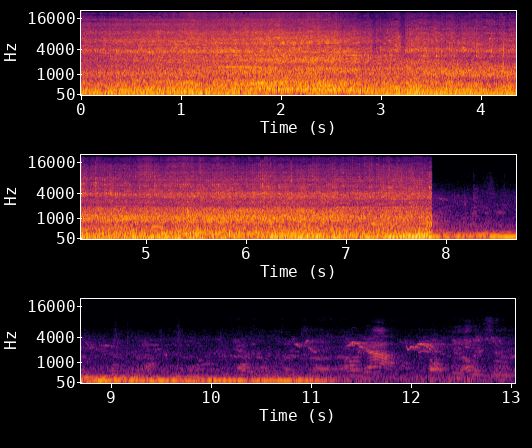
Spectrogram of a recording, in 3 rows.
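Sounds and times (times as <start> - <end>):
vehicle engine running: 0.0 - 7.9.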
